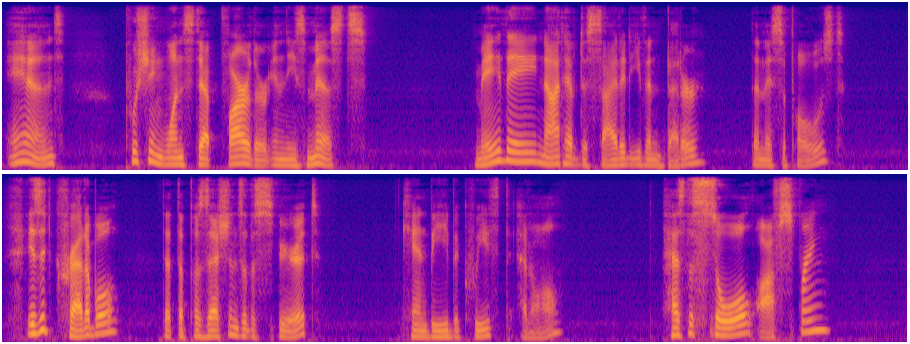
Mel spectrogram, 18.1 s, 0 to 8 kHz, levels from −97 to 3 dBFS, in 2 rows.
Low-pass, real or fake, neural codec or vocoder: 7.2 kHz; fake; autoencoder, 48 kHz, 32 numbers a frame, DAC-VAE, trained on Japanese speech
